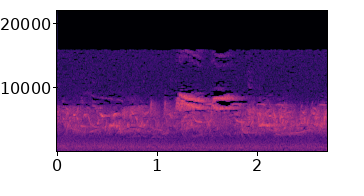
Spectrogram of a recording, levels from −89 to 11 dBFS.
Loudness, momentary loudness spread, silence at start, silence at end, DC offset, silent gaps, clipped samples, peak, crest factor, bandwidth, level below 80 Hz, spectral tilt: -29 LUFS; 7 LU; 0 s; 0 s; under 0.1%; none; under 0.1%; -14 dBFS; 18 dB; 16 kHz; -72 dBFS; 2 dB/octave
